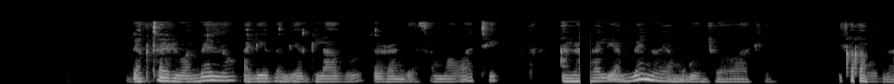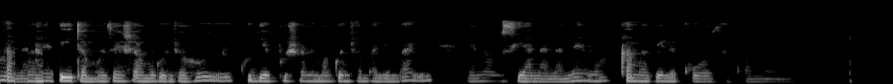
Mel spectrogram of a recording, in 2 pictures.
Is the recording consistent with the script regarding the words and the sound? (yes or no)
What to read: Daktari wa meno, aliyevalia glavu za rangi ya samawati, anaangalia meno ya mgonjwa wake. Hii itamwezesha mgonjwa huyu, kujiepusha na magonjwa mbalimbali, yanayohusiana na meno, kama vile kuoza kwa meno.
no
